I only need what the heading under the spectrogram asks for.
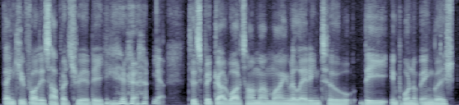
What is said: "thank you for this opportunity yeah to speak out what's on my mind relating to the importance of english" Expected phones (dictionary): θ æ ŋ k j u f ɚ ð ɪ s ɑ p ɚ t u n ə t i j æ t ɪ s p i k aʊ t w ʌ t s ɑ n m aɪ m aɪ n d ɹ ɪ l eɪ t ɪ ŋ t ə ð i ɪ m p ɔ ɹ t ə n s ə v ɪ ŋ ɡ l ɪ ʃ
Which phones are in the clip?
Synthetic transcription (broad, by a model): θ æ ŋ k j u f ɚ ð ɪ s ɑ p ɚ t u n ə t i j t ɪ s p i k aʊ t w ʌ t ɑ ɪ m aɪ m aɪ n ɹ ɪ l eɪ t ɪ ŋ t ə ð i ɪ m p ɔ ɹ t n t ə v ɪ ŋ ɡ l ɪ ʃ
